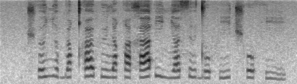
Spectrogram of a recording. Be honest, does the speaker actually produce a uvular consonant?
yes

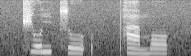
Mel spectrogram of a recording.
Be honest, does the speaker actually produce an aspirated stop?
yes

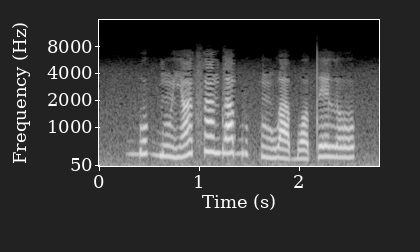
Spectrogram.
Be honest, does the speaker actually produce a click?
no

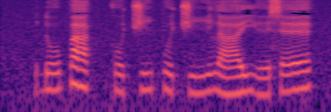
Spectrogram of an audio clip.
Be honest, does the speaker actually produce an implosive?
yes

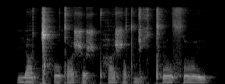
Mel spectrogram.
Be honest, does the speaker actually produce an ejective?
yes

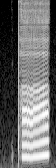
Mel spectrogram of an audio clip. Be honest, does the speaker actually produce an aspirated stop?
yes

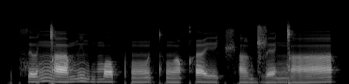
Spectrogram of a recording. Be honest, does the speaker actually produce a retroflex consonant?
yes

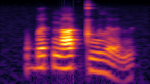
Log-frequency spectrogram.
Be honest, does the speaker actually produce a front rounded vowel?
no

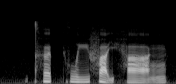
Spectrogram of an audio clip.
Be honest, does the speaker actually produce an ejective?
no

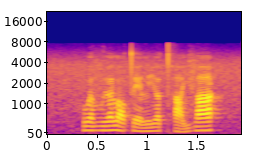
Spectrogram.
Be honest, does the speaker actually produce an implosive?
no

